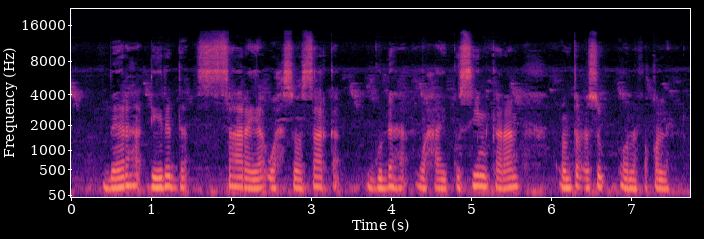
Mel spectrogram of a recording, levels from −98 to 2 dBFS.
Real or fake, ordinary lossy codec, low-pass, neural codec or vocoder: real; AAC, 64 kbps; 14.4 kHz; none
